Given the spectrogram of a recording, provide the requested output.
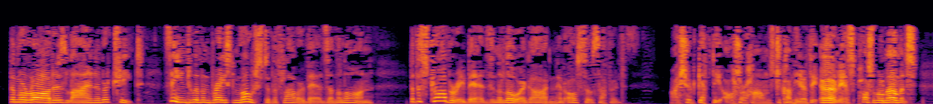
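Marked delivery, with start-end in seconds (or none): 9.0-12.3 fierce, savage tone. Egbert, after marauders wrecked the garden beds, speaks savagely. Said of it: "said Egbert savagely".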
